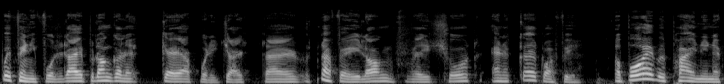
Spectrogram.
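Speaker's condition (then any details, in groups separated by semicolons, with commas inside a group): Hearing loss with cochlear implants; right implant 10-11 years ago, left 2-3 years later, 4-hour operation, dead hair cells, formerly hearing aids; asks others to speak slowly, struggles when people talk quickly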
